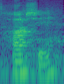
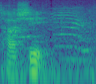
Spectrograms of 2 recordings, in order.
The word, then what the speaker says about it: hashi: sounds almost the same the chopsticks is pronounced hashi and the bridge is pronounced hashi and so you got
